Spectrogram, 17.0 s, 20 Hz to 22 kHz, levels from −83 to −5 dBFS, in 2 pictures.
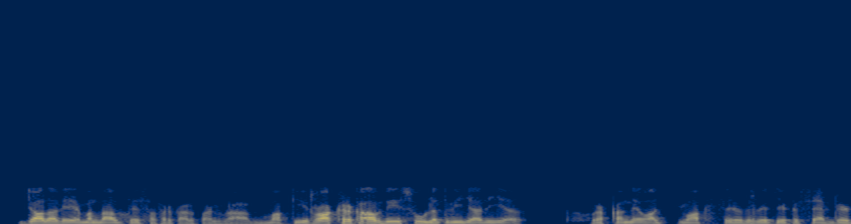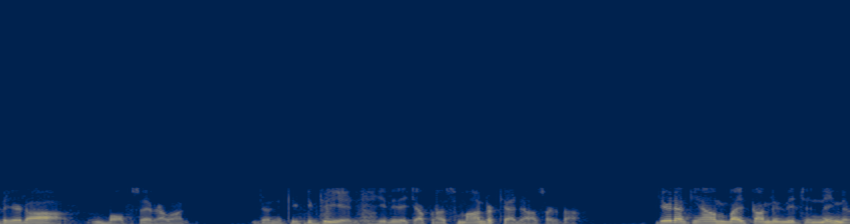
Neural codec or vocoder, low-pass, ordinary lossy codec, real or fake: codec, 16 kHz, about 1 kbps, DyCAST, with the encoder's durations; 3.6 kHz; none; fake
